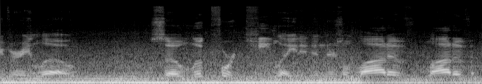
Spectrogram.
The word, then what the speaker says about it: chelated: If you can get the trace mineral when it's chelated, that's how it's pronounced. It's chelated.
